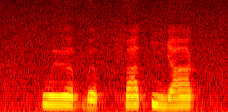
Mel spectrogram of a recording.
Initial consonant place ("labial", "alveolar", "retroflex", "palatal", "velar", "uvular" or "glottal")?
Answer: velar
